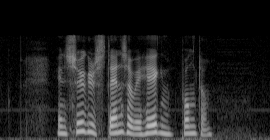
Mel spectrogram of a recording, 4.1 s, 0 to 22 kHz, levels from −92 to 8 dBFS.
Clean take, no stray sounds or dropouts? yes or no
yes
